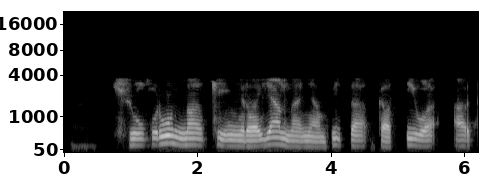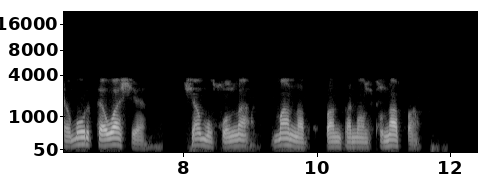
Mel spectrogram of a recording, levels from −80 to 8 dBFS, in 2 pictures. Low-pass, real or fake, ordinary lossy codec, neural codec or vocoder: 3.6 kHz; fake; MP3, 32 kbps; codec, 16 kHz, 2 kbps, FunCodec, trained on LibriTTS, 25 frames a second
